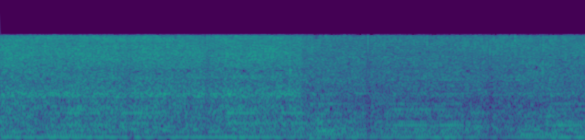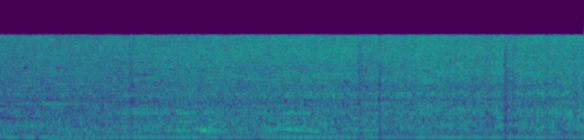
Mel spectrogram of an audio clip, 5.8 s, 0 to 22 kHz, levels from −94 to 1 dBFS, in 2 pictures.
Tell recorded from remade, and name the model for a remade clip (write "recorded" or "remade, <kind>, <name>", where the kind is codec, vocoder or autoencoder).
recorded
